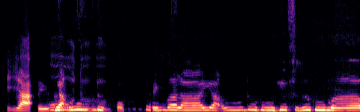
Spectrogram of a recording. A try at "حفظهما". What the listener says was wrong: okay, حف نہیں ہے، فا کے مخرج میں رہنا،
